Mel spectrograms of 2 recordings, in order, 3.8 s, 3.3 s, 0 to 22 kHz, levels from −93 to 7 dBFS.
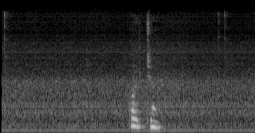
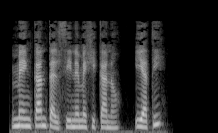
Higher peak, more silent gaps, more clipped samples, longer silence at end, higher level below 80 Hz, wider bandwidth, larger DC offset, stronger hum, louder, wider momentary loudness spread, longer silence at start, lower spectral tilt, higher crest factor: second, -12 dBFS vs -6 dBFS; neither; neither; first, 1.4 s vs 0.85 s; second, -68 dBFS vs -56 dBFS; first, 15.5 kHz vs 12 kHz; neither; neither; second, -27 LUFS vs -23 LUFS; first, 24 LU vs 9 LU; first, 1.95 s vs 0.2 s; first, -7.5 dB/octave vs -5 dB/octave; about the same, 22 dB vs 18 dB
